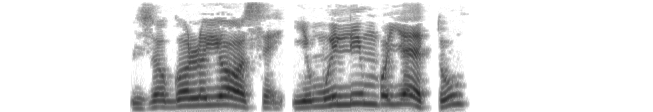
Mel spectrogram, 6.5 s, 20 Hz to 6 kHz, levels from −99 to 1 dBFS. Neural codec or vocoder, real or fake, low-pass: none; real; 5.4 kHz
